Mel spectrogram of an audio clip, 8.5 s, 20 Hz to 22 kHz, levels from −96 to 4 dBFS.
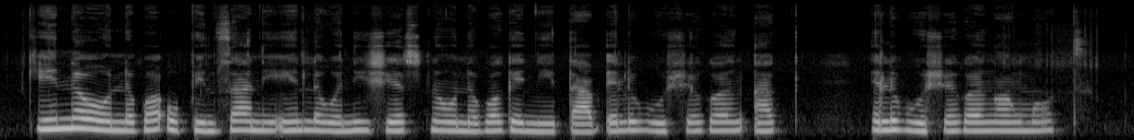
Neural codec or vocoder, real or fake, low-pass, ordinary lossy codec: none; real; 19.8 kHz; none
